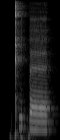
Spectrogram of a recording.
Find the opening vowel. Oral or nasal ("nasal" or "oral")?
oral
